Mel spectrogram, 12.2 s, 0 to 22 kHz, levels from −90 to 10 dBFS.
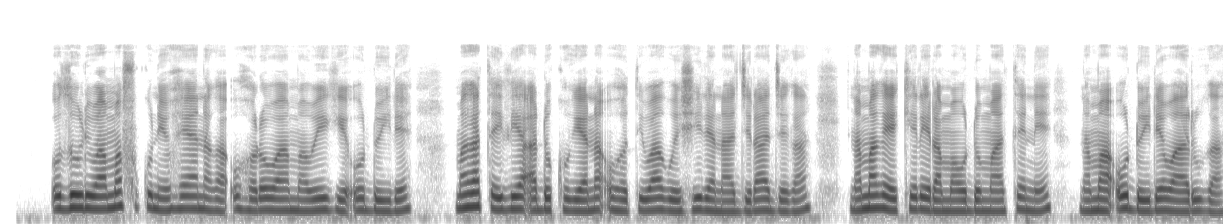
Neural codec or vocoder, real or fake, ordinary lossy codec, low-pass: none; real; none; none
